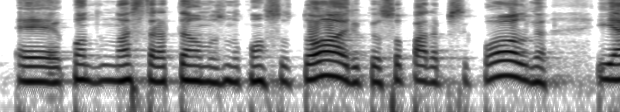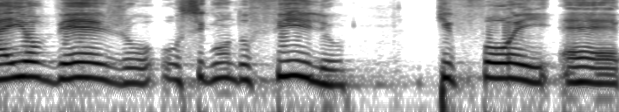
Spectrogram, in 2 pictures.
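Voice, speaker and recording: A woman's voice: mid-range voice, mellow. A middle-aged woman from Brazil giving an earnest spiritist lecture, addressing her audience as brothers. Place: spiritist center hall.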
